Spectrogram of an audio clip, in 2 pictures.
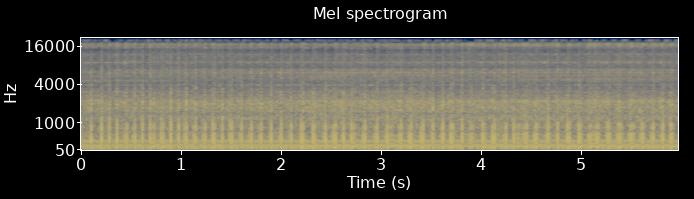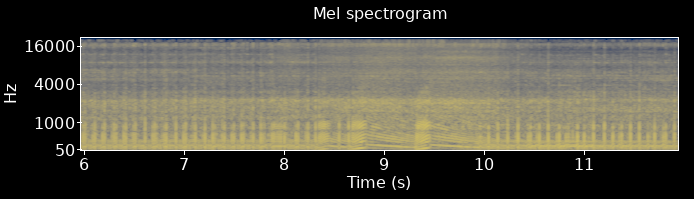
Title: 009L 1991 stihl startup after rebuild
